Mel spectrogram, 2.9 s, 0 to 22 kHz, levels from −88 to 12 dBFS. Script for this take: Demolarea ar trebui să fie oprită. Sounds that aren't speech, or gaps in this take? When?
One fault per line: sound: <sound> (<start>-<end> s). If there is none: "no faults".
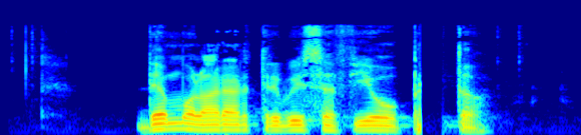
sound: dropout (2.1-2.2 s)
